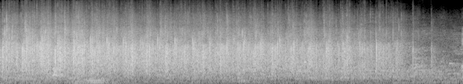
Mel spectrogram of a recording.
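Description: A large audience claps steadily for a youth band at a Santa Cecilia concert, dense sustained applause filling the hall before thinning out near the end.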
